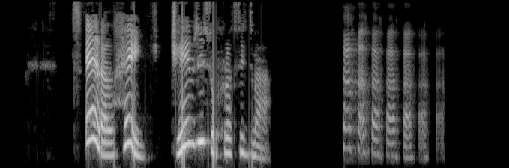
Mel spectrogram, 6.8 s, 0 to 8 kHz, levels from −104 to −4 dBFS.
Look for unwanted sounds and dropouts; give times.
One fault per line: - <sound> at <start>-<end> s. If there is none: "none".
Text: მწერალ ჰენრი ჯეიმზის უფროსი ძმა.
- laugh at 4.6-5.9 s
